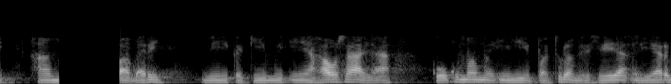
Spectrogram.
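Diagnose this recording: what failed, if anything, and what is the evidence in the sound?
Codec stage: the G.729 codec leaves speech rough and synthetic throughout. The spectrogram shows a hard ceiling near 4 kHz, which fits an 8 kbit/s voice codec.

Playback stage: a playback stall silences the audio from 0.59 to 1.20 s, a flat 0.62 s gap in the waveform. The likely cause is the player's buffer running dry before resuming.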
